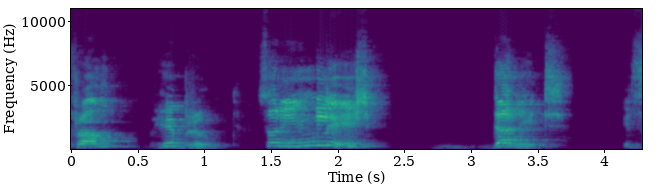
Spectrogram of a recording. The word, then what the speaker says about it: Dalit: That is a true and original pronunciation in Hebrew language, because Dalit is originally a Hebrew word.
